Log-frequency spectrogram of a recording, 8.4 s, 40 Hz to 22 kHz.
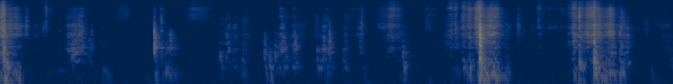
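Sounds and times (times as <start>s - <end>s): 
knife finely mincing carrots on a board: 0.0s - 0.3s, 5.8s - 6.4s, 7.2s - 7.8s.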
